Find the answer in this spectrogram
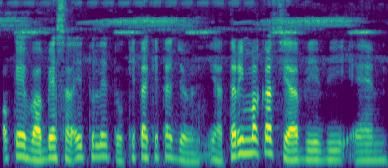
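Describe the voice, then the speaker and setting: A man's voice: mid-range voice, animated, fairly quick. A man with a Sabah Malay accent chatting casually to his livestream viewers, stammering and repeating himself in a self-mocking way. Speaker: livestream host. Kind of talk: casual live-stream chat. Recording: noisy night recording with crickets. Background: crickets and insects chirping.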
